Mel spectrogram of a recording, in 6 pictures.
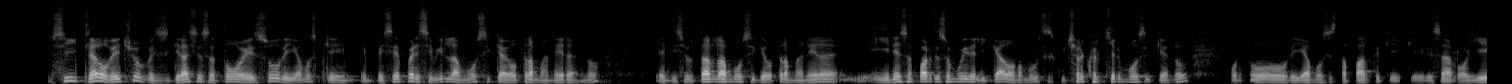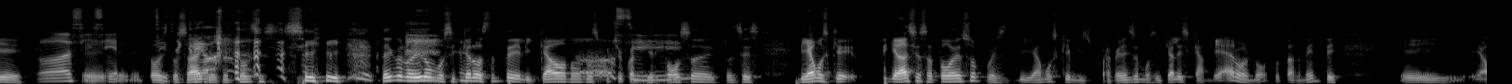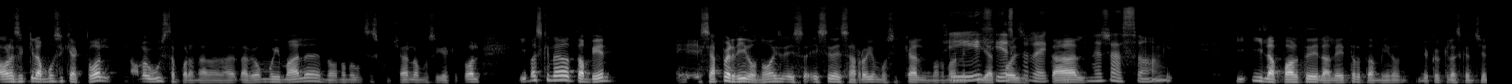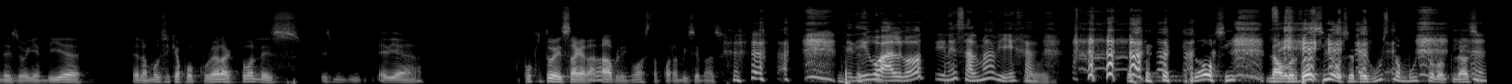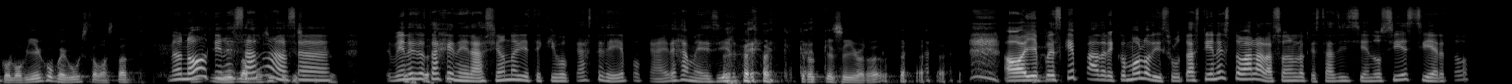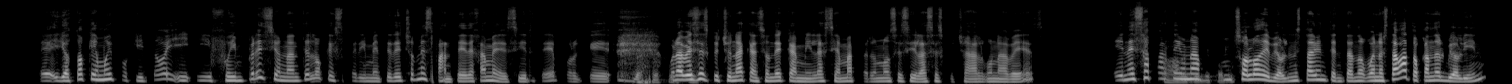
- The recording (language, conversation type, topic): Spanish, podcast, ¿Qué momento de tu vida transformó tus preferencias musicales?
- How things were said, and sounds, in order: laughing while speaking: "escuchar cualquier música"; laughing while speaking: "sí"; laugh; laugh; laugh; laughing while speaking: "No, sí"; laugh; laughing while speaking: "Sí"; chuckle; laugh; laugh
